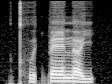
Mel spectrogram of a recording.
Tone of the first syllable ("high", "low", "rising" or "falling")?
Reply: rising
